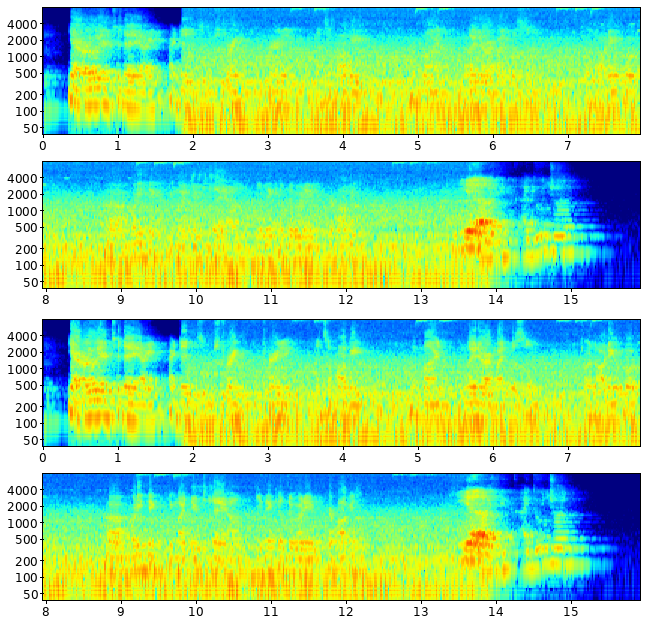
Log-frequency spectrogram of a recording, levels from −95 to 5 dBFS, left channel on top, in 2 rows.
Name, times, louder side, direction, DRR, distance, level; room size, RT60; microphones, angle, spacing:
voice 1, 0.3-2.7 2.9-4.2 4.9-6.6 7.2-7.9 8.7-12.2, right 2 dB, 55° right, 0 dB, 2.6 m, -26 dB
sound 1, 1.8-13.8, equal, 20° left, 1.9 m, -28 dB
voice 2, 13.3-14.9, equal, 40° right, -4 dB, 4.7 m, -21 dB
26.5 x 9.0 x 3.2 m, 0.74 s
head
